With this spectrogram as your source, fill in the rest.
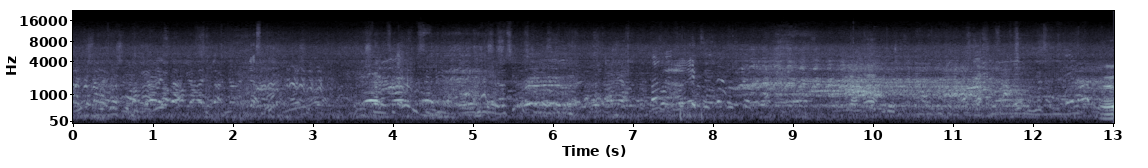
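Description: A horse whinnies amid crowd chatter at a horseball match after the horse jumped the side barrier, with hoof clatter and a babble of voices around it.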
